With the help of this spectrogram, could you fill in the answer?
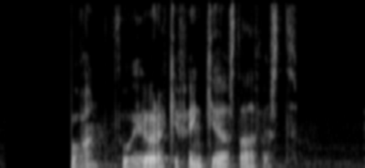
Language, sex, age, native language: Icelandic, male, 30-39, Icelandic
